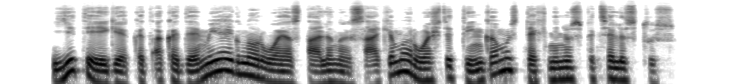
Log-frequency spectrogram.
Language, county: Lithuanian, Šiauliai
